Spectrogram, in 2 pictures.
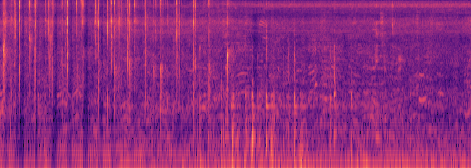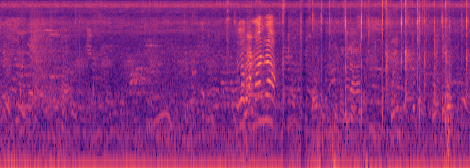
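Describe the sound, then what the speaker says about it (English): An audience at a school event claps in a steady, rapid patter of many hands that runs through the whole stretch, swelling slightly near the end, with a speaker's voice over it and a constant low hum beneath. "Please clap."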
